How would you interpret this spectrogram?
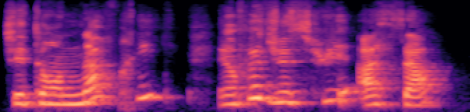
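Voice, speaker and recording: Young woman from Belgium, halting speech. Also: on the high side, lively intonation. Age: 20s. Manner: halting, self-correcting, slips in English words. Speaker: guest, women's spiritual development guide. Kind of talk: casual personal testimony in conversation.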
